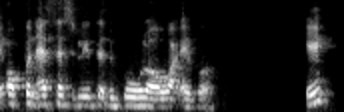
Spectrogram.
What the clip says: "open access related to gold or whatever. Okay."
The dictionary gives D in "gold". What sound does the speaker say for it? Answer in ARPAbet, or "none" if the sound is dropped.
none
